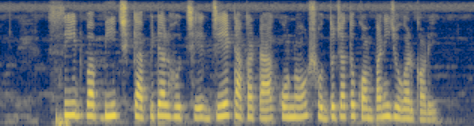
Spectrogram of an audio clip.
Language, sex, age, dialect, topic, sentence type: Bengali, female, 18-24, Northern/Varendri, banking, statement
